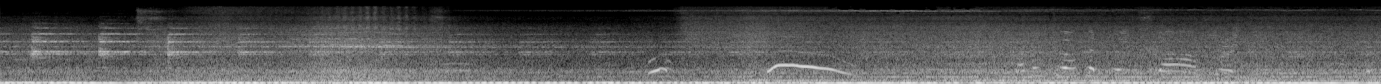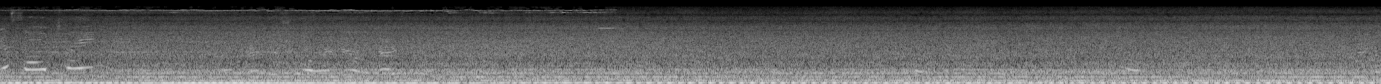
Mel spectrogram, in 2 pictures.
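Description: A train rumbles loudly past at close range.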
